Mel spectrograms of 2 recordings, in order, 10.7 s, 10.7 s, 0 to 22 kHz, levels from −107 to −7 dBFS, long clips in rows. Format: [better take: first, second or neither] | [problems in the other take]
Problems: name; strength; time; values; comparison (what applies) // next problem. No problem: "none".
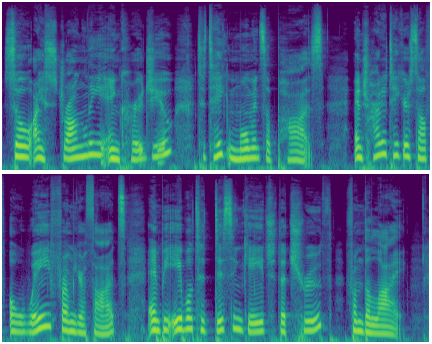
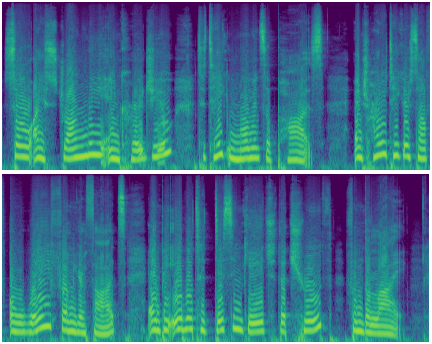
first | distortion; heavy; 19% of the sound clipped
